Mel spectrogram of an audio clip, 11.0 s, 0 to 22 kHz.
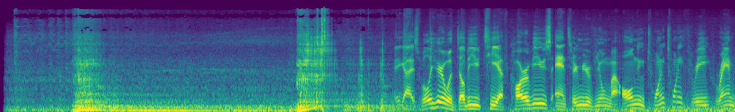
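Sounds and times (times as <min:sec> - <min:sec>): car engine revving: 0:00.1 - 0:06.3.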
